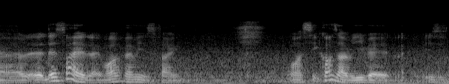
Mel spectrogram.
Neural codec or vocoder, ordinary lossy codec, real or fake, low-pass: none; none; real; none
